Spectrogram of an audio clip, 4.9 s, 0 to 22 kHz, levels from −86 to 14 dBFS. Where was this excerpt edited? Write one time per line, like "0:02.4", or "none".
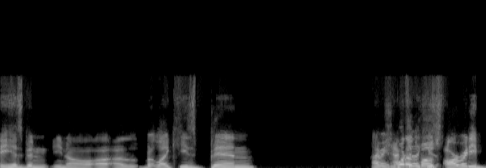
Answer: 0:01.3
